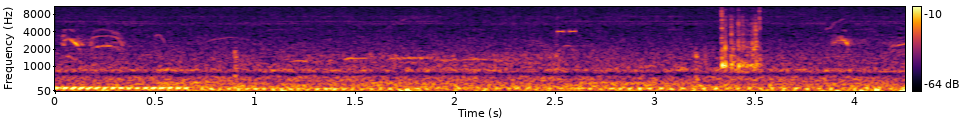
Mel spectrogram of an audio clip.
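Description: Faint, short, high bird chirps, a few near the start and more weakly later, over a low hum that fades under a second in. A short sharp click-like noise comes near the end.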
